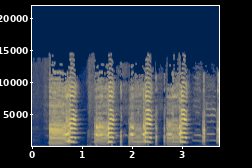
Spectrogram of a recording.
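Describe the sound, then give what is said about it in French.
A person imitates Canada goose calls in a rapid series of harsh, nasal honks with short gaps between them. A thinner, higher call follows at the end. “Puis il y a des pièces où, pendant la musique, pendant une pièce, il y en a une qui est attribuée aux outardes. Ben, fait que ça commence à peu près comme ça.”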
